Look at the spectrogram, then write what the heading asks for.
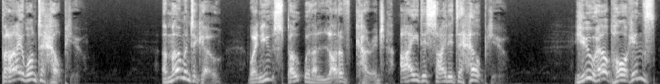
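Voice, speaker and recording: Cunning, scornful pirate captain for a storybook; gravelly and raspy, wildly animated, slow and commanding. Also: male voice, on the high side, pitched above the performer's own voice, heavily acted. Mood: confiding. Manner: forceful, drawn-out rhetorical taunts. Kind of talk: audiobook character voice.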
